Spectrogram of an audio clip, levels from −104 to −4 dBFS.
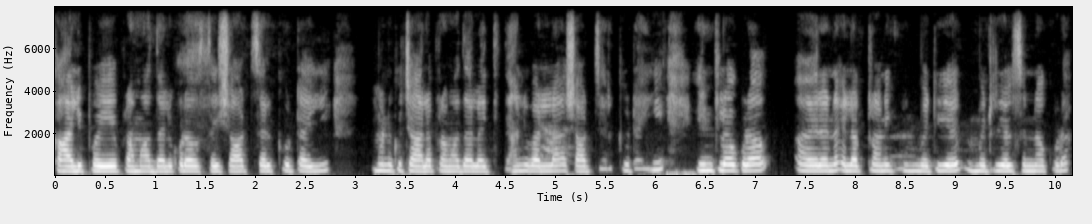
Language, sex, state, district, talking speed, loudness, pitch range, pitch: Telugu, female, Telangana, Karimnagar, 140 wpm, -16 LUFS, 255-275 Hz, 260 Hz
